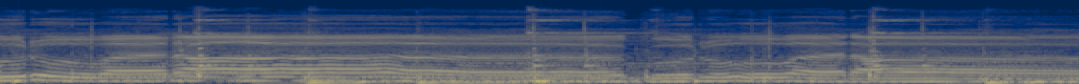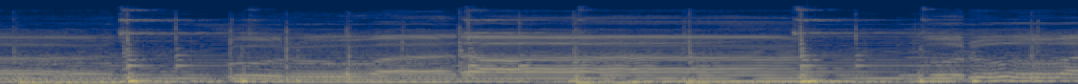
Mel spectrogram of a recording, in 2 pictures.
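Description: Kannada devotional bhajan music: a held harmonium melody with tabla strokes and small taal hand cymbals clicking about twice a second, and a male voice gliding and wavering in places.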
